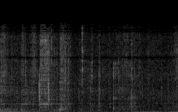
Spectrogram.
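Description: Faint handling noise as a model tank turret is turned over in the hands: a few light clicks and taps. A low hum fades away within the first second.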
